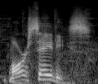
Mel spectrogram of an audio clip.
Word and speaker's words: Marcedes: crazy part is that his name isn't even spelled like the car it's spelled exactly how it sounds marcedes I know he's not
